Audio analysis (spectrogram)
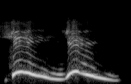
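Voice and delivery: put-on high, loud childish yay, yay; imitating kids squealing. Recalling sisters' play-fight giggles: high childish squeal. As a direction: squeal like a giddy little girl at play.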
